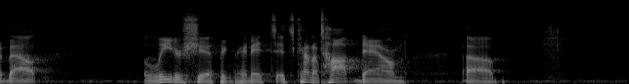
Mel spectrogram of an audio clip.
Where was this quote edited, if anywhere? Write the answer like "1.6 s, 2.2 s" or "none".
1.4 s, 2.3 s, 3.2 s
